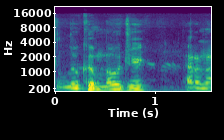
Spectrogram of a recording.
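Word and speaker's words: Modrić: I'm watching the Croatia game right now and like Luca Modric, I don't know how to pronounce his name. Is that how you pronounce it? Modric.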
